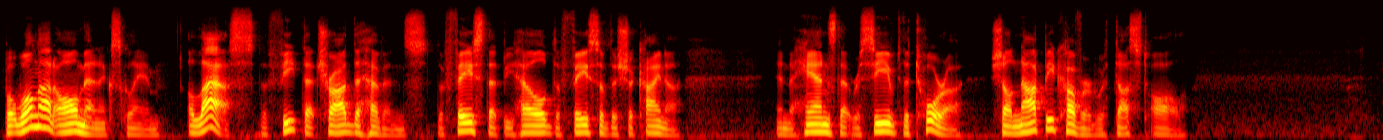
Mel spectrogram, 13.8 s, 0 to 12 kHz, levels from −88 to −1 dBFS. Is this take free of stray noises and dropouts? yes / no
yes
